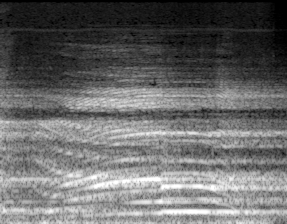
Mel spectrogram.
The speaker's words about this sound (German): Okay, manchmal ist es etwas laut, wenn der Hirsch rührt. Aber der gibt auch wieder Ruhe.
